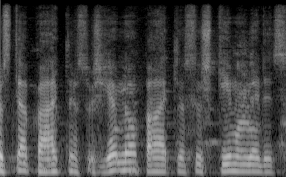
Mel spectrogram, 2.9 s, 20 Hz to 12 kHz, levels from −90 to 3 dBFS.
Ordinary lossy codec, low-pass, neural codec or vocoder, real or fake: AAC, 64 kbps; 10.8 kHz; codec, 24 kHz, 0.9 kbps, WavTokenizer, medium music audio release; fake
